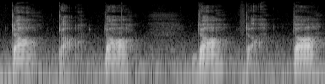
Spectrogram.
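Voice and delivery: quiet bleating da sounds; soft sheep bleat. Shown as a demonstration. Teacher softly bleating sheep sounds for kids. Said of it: "our sheep are going to go ba ba".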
